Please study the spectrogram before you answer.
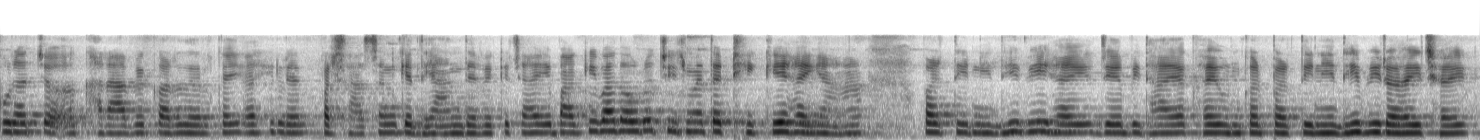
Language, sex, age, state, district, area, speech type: Maithili, female, 18-30, Bihar, Sitamarhi, urban, spontaneous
